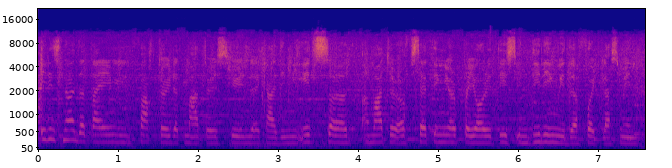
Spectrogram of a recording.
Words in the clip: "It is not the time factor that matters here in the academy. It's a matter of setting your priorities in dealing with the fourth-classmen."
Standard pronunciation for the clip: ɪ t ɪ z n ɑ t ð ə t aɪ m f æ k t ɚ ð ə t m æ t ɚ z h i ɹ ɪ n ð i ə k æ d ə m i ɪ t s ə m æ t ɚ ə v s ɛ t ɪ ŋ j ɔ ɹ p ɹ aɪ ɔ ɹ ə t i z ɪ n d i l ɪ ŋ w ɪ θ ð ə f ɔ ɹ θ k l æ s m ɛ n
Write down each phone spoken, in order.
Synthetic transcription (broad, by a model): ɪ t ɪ s n ɑ t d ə t aɪ m f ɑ k t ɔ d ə t m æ t ɚ s h i ɹ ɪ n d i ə k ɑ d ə m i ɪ t s ə m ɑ t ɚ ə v s ɛ t ɪ ŋ j ɔ ɹ p ɹ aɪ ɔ ɹ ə t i s ɪ n d i l ɪ ŋ w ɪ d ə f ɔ ɹ t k l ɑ s m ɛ n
